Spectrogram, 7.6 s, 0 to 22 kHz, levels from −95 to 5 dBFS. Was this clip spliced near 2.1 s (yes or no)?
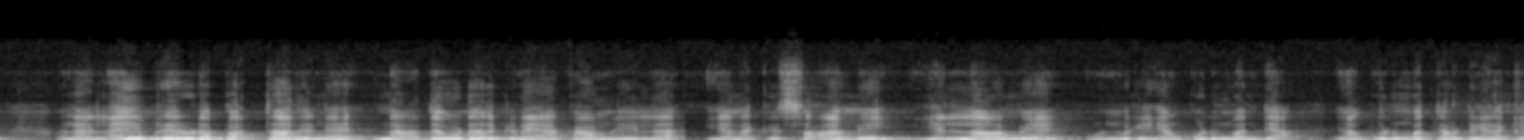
no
